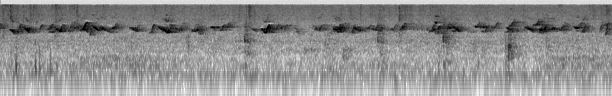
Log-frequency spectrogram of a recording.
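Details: Young domestic chicks, five days old, eating breakfast; a busy stream of piercing, downslurred peeps repeated rapidly, with occasional pecks against the feeder.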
